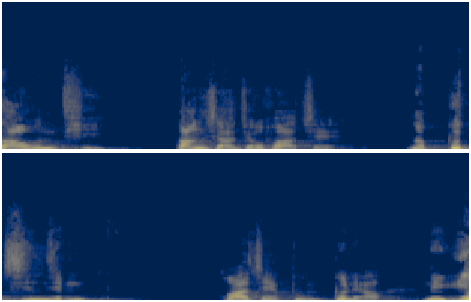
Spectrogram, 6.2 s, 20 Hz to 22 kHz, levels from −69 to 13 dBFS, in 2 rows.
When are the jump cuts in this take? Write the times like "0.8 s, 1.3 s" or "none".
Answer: 2.6 s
